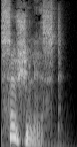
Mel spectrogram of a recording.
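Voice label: "socialist", British English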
